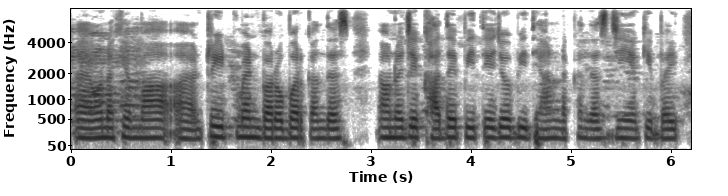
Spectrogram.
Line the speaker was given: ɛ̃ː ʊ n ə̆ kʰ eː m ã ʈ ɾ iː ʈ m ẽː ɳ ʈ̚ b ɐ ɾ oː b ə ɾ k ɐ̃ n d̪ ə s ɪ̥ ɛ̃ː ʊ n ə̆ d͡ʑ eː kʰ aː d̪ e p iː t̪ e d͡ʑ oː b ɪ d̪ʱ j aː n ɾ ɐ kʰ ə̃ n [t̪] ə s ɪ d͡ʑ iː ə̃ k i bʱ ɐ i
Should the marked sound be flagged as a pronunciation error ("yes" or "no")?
yes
